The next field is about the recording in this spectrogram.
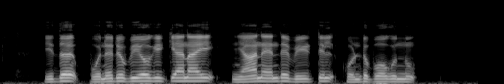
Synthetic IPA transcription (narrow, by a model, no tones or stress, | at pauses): iðɨpunɐɾubɐjo̞ːɡikʲːaːnaːjiɲaːne̞nde̞ʋiːʈːilko̞ɳɖupo̞ːɣunːu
